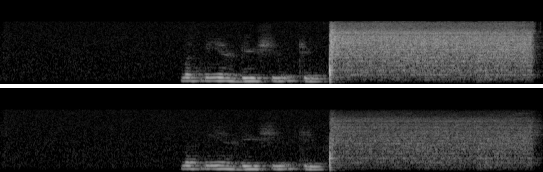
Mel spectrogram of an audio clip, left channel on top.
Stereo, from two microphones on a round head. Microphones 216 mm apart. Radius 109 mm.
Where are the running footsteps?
I don't hear running footsteps.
